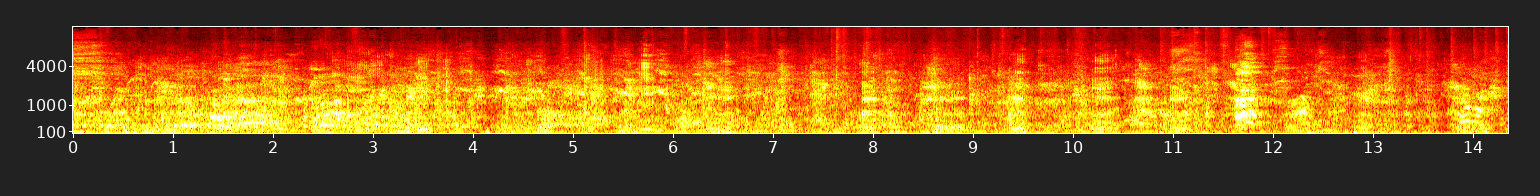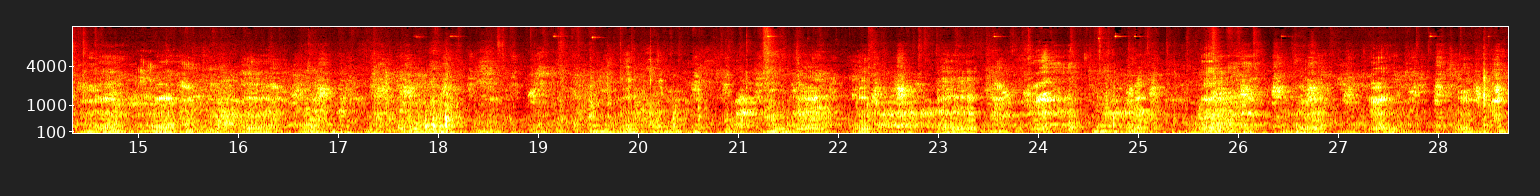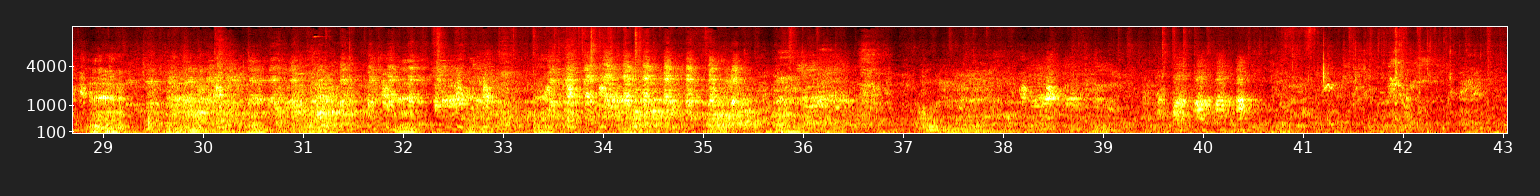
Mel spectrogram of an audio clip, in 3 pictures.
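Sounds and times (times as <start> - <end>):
high-pitched animal call: 0.0 - 6.7
pigs grunting and chewing: 0.0 - 43.0.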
